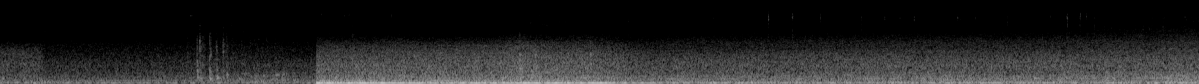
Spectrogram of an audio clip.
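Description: Low, steady rumble of passing traffic and engine noise, with no animal voice standing out.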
